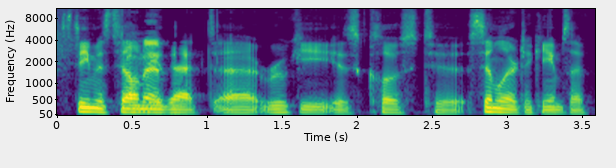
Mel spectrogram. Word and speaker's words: Roki: R-O-K-I. – Okay. But it's pronounced. – I think it's Finnish, so it's like Ruki. – Okay. – I'm sure that's even not even close to the actual pronunciation. Ruki. – That's closer.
